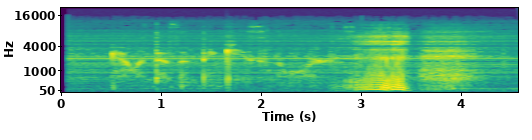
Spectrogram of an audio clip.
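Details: Scattered small clicks and sniffs, then one loud, low, rattling snore fading into quieter breathing, from a man snoring in his sleep.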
